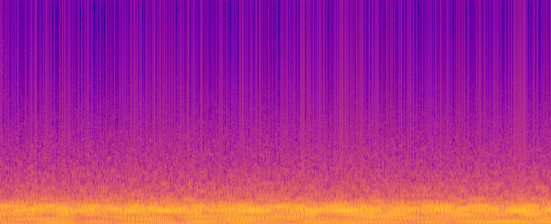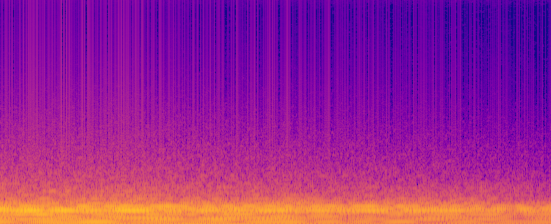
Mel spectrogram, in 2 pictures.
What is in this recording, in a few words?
E drone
